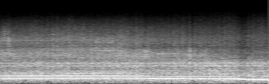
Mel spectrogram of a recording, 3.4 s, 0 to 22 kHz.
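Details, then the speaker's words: Ford 6.7L Powerstroke diesel after CP4 pump replaced with an S&S DCR pump, first test drive at half throttle toward 70 mph: strong smooth drone pulling evenly, pitch climbing with speed, no misses or knocks; healthy. "Let's show youall guys that 67 power stroke power half throttle right now guys. That's half throttle,"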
